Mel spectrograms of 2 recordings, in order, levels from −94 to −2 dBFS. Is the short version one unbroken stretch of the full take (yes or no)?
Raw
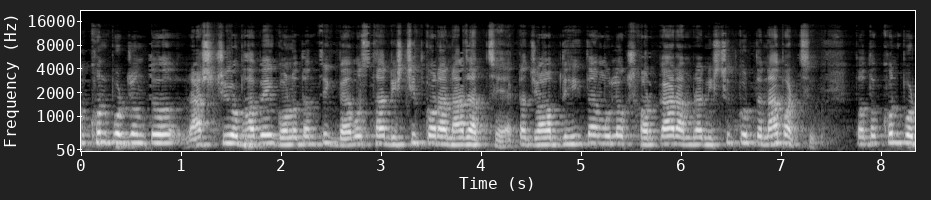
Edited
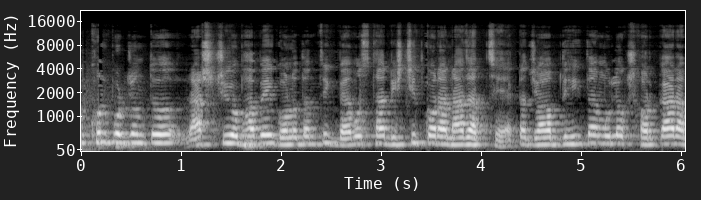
yes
